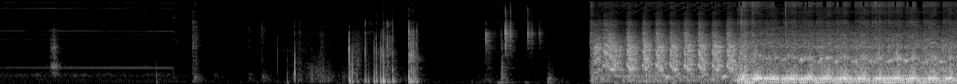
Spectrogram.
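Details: Suzuki Hayabusa started from completely cold: fires and settles to idle with a steady whirring tone over the engine, same at any temperature per owner; cause not yet known.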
